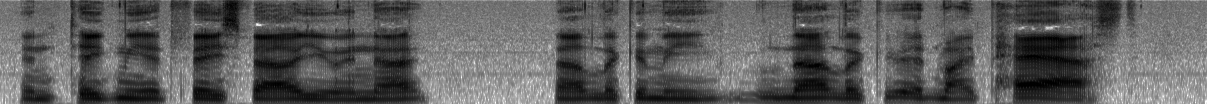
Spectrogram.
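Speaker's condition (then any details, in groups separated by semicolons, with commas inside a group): Early onset Parkinson's, young onset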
